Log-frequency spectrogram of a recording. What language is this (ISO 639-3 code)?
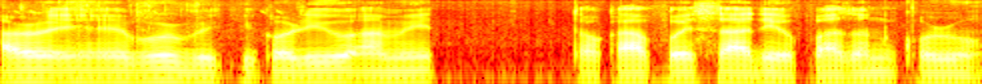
asm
